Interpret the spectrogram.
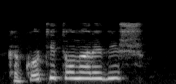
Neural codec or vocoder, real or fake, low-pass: none; real; 7.2 kHz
